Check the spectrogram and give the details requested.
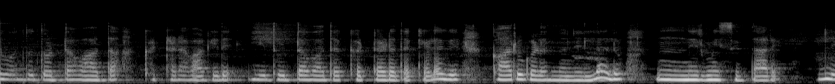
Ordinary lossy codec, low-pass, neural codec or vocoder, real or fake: none; 7.2 kHz; none; real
